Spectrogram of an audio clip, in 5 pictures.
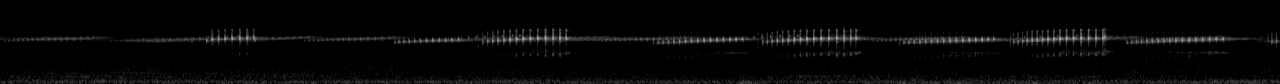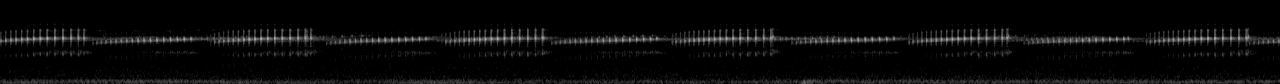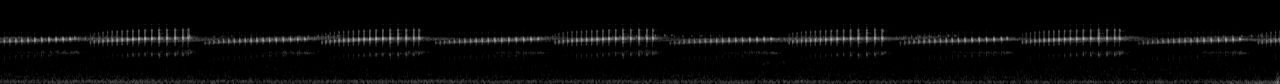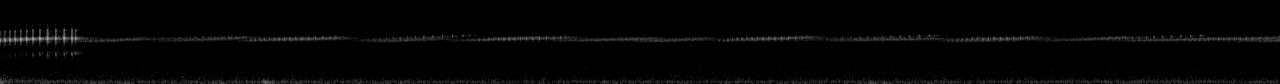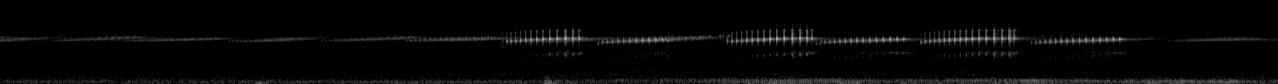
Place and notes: Greentree Pond Spring Peeper, Kirkwood, Missouri, USA - Greentree Pond Spring Peeper
A boisterous spring peeper (chorus frog) in a seasonal pond in Greentree Park.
